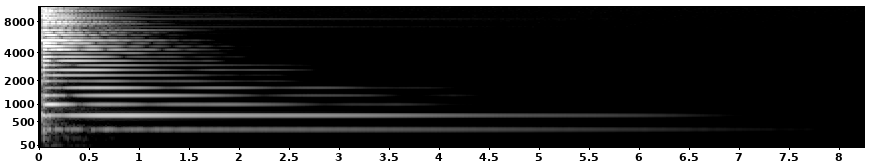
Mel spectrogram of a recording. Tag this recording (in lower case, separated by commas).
musical instrument, music, keyboard (musical)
